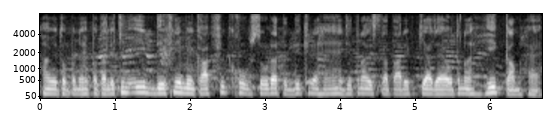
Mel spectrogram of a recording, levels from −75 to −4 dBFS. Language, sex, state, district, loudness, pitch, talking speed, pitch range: Hindi, male, Bihar, Samastipur, -18 LUFS, 120 Hz, 195 wpm, 115-130 Hz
